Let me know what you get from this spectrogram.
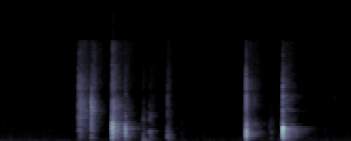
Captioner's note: clapping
